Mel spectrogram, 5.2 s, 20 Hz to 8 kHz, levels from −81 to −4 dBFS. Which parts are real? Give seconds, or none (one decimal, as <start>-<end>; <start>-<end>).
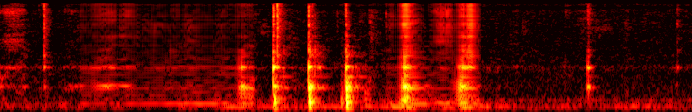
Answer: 0.0-0.6; 1.9-2.9; 3.6-5.2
